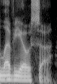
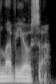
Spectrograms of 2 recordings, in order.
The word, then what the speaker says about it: Leviosa: It's wingardium leviosa. You draw out the gar and emphasize the O in Leviosa.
